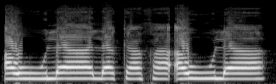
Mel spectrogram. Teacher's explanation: کلمت فاولا آخری میں یہاں کھڑا زبر ہے، لہذا 2 مد کے برابر ہم اپنی آواز لمبی کریں گے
